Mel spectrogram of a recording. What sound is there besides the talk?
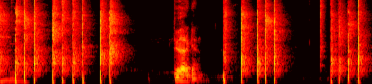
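rhythmic hand claps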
